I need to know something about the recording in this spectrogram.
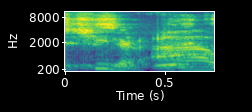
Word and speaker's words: Schiller: Ese es Schiller.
